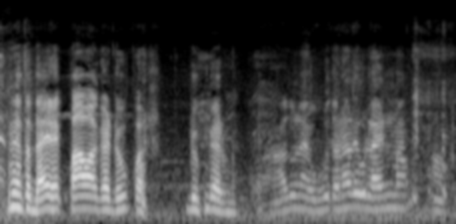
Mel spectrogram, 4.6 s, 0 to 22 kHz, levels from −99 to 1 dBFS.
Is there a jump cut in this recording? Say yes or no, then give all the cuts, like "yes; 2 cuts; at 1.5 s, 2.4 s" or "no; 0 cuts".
no; 0 cuts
